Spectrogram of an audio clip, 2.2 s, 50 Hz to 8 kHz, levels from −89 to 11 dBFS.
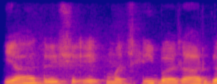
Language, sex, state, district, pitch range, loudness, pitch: Hindi, male, Jharkhand, Ranchi, 140-155 Hz, -19 LUFS, 150 Hz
